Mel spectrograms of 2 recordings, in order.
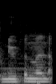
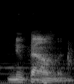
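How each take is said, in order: First: It is said the way most people say it. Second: It is said following its spelling. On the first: "everyone says Newfoundland" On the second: "it's spelled Newfoundland, so I pronounce it Newfoundland"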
